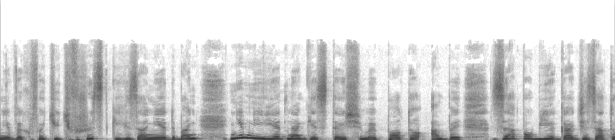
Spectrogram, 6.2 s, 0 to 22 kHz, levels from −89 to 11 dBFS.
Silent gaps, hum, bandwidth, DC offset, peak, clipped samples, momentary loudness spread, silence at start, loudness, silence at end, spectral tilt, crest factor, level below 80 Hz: none; none; 16 kHz; under 0.1%; -8 dBFS; under 0.1%; 6 LU; 0 s; -20 LUFS; 0 s; -5 dB/octave; 12 dB; -44 dBFS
